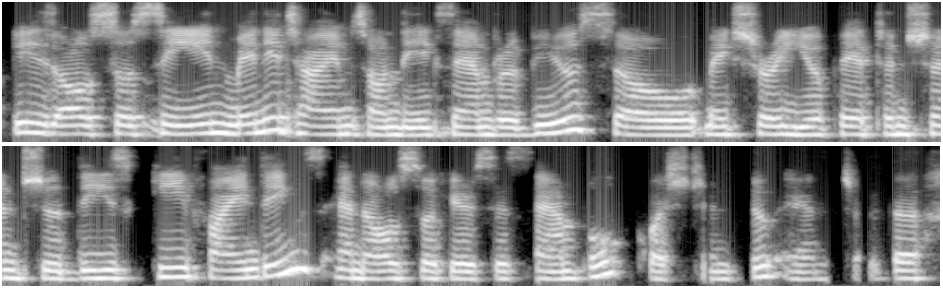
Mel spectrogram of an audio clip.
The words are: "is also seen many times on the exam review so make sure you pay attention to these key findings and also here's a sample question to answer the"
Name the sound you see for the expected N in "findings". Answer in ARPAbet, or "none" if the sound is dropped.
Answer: N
